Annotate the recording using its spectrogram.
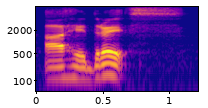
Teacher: The natural accent falls on the last syllable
